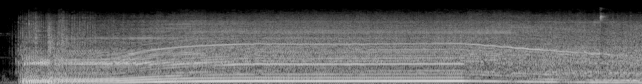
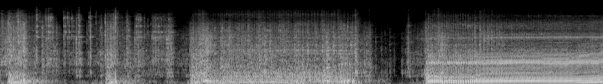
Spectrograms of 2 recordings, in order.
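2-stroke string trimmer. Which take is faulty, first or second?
second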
